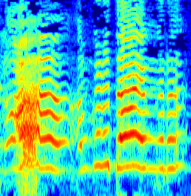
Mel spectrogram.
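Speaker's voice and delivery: high, loud mock panic broken by laughter; laughing panic. Retelling sinking in the river, high laughing panicked cry. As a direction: cry out in half-laughing terror. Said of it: "So I'm like".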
